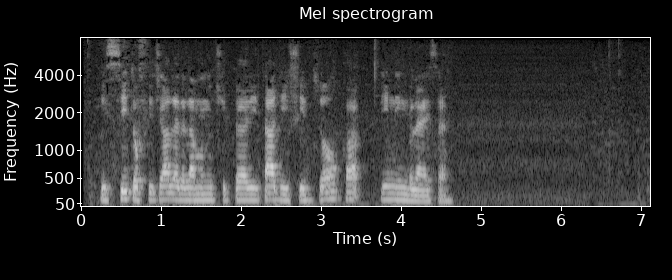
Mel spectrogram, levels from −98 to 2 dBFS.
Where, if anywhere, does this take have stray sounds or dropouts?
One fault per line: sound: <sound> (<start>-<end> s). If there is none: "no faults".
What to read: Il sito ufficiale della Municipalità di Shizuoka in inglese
no faults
